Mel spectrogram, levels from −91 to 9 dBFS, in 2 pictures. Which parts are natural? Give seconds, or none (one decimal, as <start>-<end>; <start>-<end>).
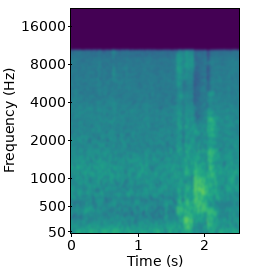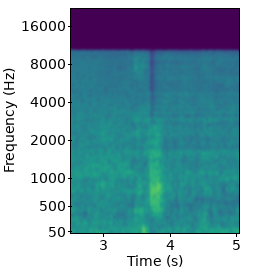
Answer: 0.0-3.4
